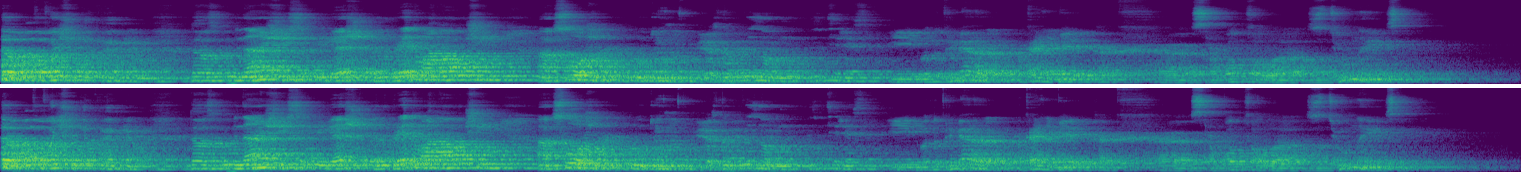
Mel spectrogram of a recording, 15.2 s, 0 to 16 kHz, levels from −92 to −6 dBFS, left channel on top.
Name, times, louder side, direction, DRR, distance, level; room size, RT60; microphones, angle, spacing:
voice 1, 0.0-6.8 7.2-8.8, right 1 dB, 65° right, -8 dB, 0.5 m, -27 dB
voice 2, 3.2-3.6 6.5-7.9 8.9-13.9, equal, 85° right, -6 dB, 0.9 m, -35 dB
3.2 x 3.1 x 2.6 m, 2.7 s
head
